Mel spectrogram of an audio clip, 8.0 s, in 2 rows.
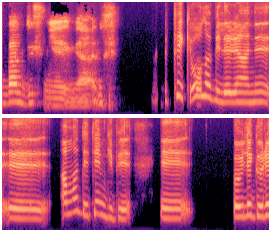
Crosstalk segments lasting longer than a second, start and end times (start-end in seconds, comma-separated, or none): none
